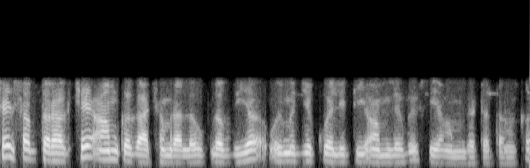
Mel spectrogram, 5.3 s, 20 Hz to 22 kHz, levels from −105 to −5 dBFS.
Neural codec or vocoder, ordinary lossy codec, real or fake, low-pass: none; Opus, 16 kbps; real; 3.6 kHz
